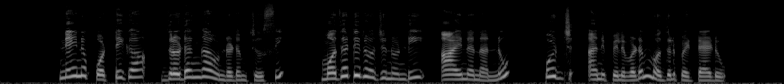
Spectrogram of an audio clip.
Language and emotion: Telugu, neutral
